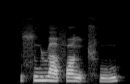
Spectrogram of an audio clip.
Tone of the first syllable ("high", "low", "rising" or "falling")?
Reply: high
